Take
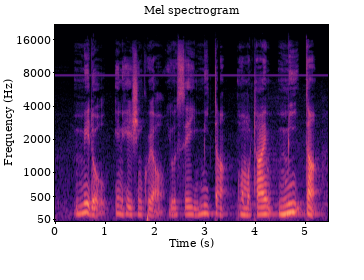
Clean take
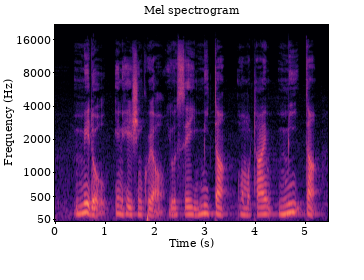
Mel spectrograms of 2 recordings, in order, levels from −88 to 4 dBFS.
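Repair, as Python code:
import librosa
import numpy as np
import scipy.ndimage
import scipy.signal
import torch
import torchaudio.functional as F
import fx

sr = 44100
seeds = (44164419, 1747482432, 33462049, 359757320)

y = fx.notch(x, sr, hz=7600.0, q=30.0)
y = fx.fix_interpolate(y, sr, at_s=(3.25,), length_ms=51.0)
y = fx.gain(y, sr, db=fx.steps((0.0, 0.0), (3.63, -5.5)))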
